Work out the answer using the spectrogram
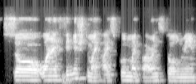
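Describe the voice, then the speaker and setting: Brief: young Italian man, student guest, accented English, bright tone, hesitant delivery. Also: medium pitch, fairly even intonation, normal speed, reverberant, poor audio. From Italy. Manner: hesitant, many fillers and restarts. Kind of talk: casual interview talk.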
